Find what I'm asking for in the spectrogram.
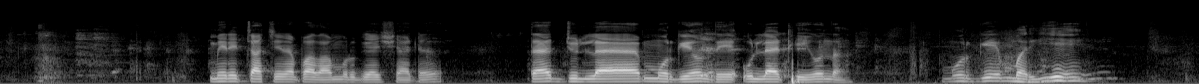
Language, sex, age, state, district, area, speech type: Dogri, male, 18-30, Jammu and Kashmir, Kathua, rural, spontaneous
